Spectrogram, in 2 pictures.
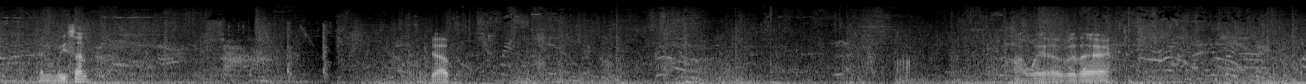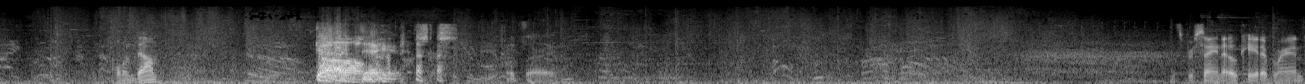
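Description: Fire spells burst and crackle in a video game.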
